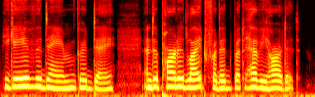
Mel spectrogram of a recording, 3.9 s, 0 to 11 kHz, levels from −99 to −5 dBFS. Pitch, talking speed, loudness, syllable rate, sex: 220 Hz, 200 wpm, -17 LUFS, 5.1 syllables/s, female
